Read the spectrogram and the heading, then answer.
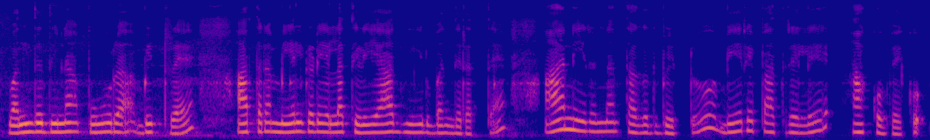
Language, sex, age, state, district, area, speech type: Kannada, female, 30-45, Karnataka, Davanagere, urban, spontaneous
